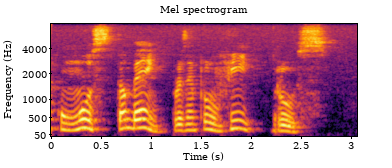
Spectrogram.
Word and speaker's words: vírus: Por exemplo, vírus. Vírus termina com us, a sílaba mais forte é o vi, então vai acento.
